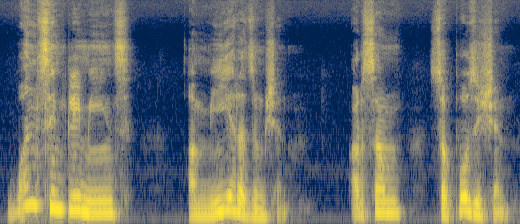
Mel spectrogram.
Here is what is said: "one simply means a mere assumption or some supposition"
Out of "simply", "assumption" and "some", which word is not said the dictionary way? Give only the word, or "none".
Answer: assumption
